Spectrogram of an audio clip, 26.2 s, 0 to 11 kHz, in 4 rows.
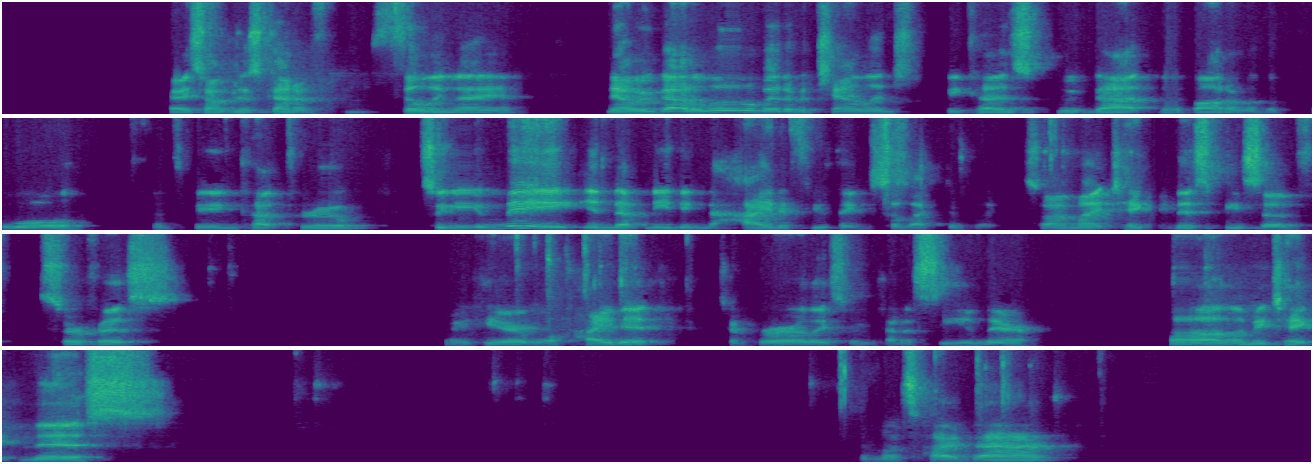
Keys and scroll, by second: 3.3 typing, 6.8 F15, 11.7 Escape, 15.9-17.1 typing, 24.5-25.7 typing.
